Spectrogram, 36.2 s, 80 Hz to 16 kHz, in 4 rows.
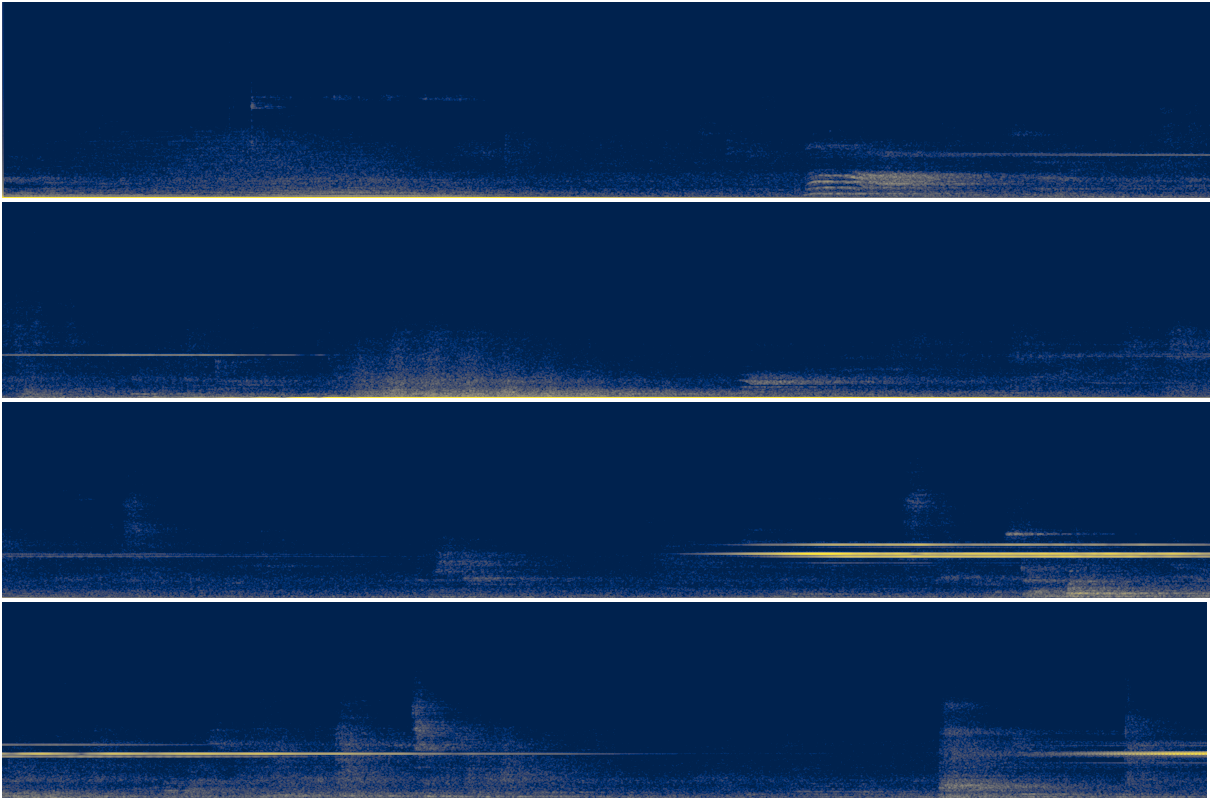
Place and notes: Cesena FC, Italia - sound demapping
grafic EQ and feedback in bad acoustic situation
Province of Forlì-Cesena, Italy, 31 August 2012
